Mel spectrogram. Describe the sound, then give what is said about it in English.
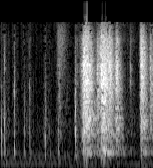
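The wooden door of a study opens: a few soft clicks and knocks at first, then a loud, rough scraping creak in two sustained bursts, followed by one more short grinding rub. “Open the door”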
